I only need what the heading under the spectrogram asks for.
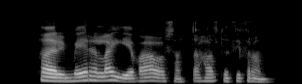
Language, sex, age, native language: Icelandic, female, 30-39, Icelandic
